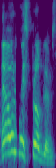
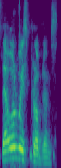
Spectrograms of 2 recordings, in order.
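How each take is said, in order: First: Quick, high, insistent push on the words; emphatic burst. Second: Said in the usual way. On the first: Real, not acted. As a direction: blurt it out fast and high, insisting. Emphatic outburst in interview.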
